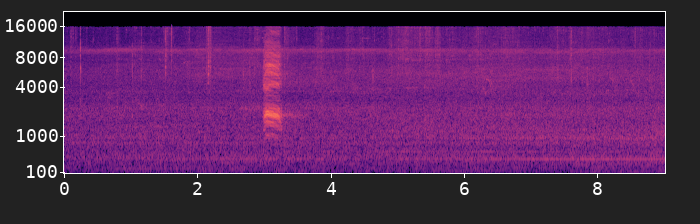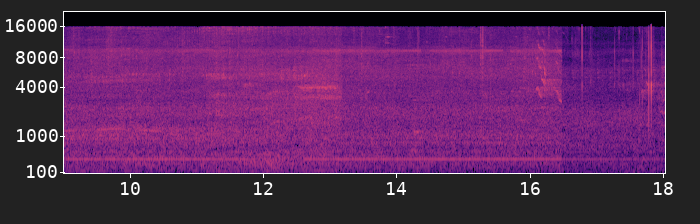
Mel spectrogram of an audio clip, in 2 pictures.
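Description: A single short, loud bird call about three seconds in, over steady background noise.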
